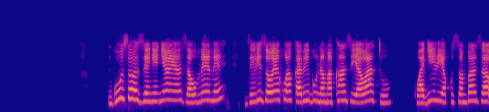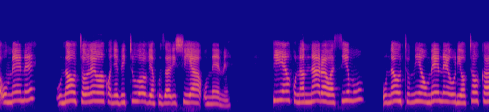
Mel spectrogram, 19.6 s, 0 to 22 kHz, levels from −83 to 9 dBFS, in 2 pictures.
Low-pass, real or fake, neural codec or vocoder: 7.2 kHz; fake; codec, 16 kHz, 2 kbps, X-Codec, HuBERT features, trained on balanced general audio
